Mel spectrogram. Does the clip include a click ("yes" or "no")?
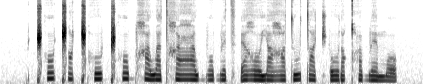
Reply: yes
